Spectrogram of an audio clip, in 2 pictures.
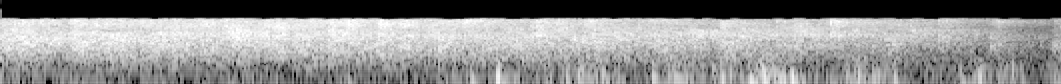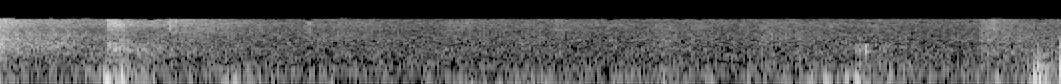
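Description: Warm, steady applause from an audience welcoming a school principal as speaker at the Buddha Education Foundation in Shenkeng, a dense crackle of many hands clapping that holds strong for several seconds, then thins and softens toward the end with a few scattered claps.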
